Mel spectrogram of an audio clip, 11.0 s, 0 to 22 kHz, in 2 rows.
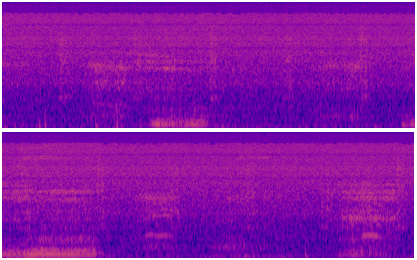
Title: My dog Maggie snoring 2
